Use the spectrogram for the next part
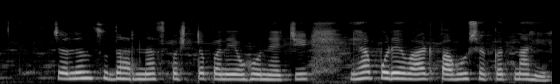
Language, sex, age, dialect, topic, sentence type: Marathi, female, 31-35, Standard Marathi, banking, statement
